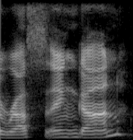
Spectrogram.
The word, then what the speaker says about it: Rasengan: Episode 94, Attack Fury of the Rasengan.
